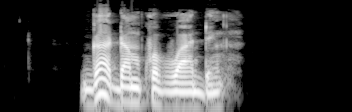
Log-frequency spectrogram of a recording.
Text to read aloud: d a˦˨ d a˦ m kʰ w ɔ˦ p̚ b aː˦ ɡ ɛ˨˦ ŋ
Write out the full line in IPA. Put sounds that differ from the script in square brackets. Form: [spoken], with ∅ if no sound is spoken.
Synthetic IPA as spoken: [ɡ] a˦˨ d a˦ m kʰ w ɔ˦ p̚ [w] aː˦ [d] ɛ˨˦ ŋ

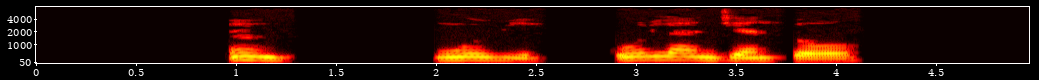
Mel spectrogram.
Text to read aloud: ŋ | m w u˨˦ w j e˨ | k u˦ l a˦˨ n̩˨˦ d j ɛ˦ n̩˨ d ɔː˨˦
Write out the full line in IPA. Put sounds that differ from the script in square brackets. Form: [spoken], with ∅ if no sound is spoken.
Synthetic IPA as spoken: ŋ | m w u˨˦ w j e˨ | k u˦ l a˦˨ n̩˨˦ d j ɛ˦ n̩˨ [t] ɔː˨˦

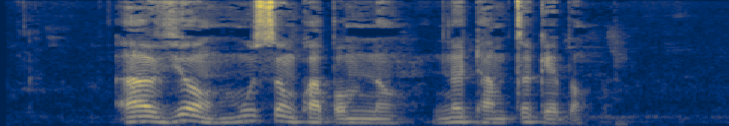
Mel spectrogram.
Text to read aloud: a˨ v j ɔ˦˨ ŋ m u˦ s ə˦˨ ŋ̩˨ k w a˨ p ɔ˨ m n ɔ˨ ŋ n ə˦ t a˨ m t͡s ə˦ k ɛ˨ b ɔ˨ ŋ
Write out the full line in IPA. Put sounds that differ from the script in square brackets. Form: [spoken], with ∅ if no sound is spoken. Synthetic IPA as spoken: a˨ v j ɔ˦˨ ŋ m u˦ s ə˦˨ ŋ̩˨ k w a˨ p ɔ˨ m n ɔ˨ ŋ n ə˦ t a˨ m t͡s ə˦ k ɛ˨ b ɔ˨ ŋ

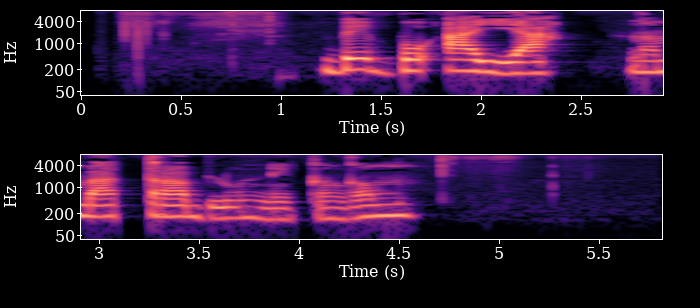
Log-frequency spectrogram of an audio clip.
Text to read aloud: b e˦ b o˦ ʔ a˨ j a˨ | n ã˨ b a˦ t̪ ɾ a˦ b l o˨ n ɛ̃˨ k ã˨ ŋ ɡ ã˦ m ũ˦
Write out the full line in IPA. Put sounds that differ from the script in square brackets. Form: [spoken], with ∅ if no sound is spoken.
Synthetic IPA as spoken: b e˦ b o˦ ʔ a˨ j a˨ | n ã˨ b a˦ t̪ ɾ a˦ b l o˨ n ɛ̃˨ k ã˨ ŋ ɡ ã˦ m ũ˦

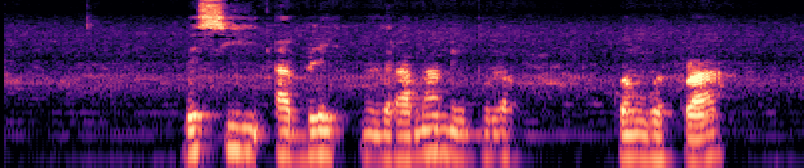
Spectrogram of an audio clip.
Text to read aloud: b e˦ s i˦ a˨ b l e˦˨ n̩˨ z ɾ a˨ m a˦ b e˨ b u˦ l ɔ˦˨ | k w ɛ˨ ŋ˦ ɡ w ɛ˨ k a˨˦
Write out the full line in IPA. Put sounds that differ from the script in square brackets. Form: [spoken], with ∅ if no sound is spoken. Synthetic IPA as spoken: b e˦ s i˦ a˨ b l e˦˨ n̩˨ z ɾ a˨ m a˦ [m] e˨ b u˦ l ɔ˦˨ | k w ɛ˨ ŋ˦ ɡ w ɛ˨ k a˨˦

